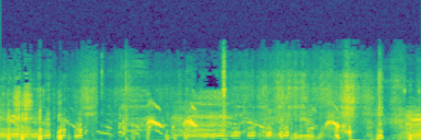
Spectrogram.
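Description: A flock of chickens clucking close to the microphone, many short calls overlapping one another.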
